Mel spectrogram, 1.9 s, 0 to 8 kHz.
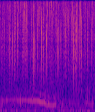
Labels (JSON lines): {"label": "biophony, cascading saw", "recorder": "SoundTrap 600 or HydroMoth"}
